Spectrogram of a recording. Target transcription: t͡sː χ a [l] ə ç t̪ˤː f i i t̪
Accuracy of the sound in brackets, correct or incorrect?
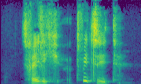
correct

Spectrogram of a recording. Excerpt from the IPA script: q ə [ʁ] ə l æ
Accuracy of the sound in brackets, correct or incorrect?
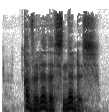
incorrect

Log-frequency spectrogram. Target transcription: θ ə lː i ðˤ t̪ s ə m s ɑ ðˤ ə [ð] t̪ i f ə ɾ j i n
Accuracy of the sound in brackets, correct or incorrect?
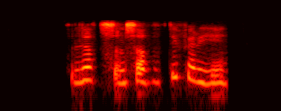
correct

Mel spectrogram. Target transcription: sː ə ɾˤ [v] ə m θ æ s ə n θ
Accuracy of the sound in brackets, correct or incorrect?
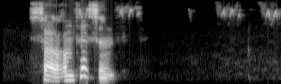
incorrect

